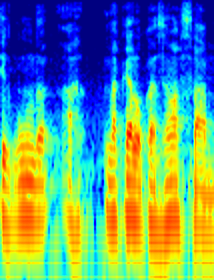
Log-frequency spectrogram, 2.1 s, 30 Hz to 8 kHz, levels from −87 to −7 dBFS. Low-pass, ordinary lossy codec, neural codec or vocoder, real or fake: none; none; codec, 16 kHz, 8 kbps, FreqCodec, smaller model; fake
